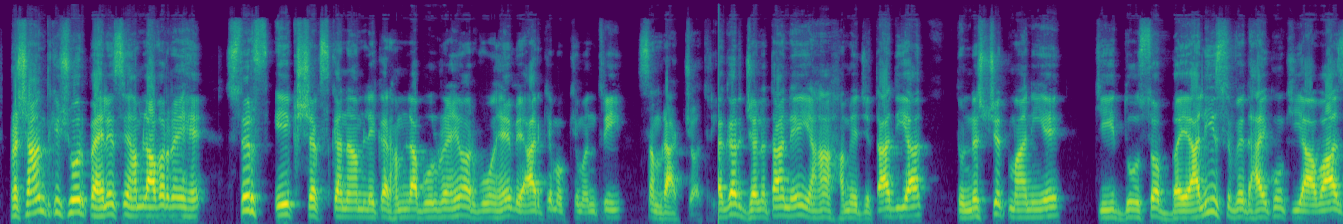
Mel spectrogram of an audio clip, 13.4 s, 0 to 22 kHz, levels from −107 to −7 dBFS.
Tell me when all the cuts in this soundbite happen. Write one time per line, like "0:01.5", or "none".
0:02.2
0:07.2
